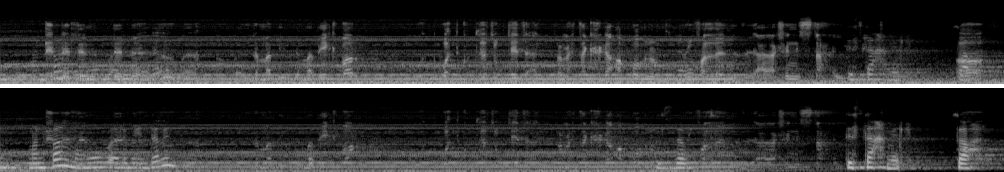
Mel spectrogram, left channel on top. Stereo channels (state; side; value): noise; left; rumble, 2 dB below the sound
